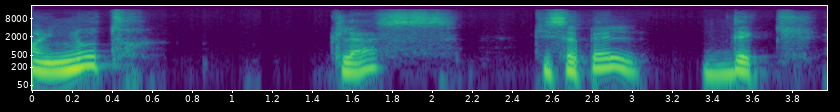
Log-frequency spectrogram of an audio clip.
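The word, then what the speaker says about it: Deque: Par contre, vous allez voir une autre classe qui s'appelle DEC. Alors, il faut la prononcer DEC. Il y en a certains qui prononcent DEQ. C'est marqué dans la documentation à prononcer DEC.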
